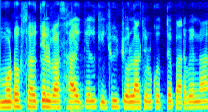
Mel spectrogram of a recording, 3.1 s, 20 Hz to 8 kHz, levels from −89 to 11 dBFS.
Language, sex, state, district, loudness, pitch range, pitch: Bengali, male, West Bengal, Paschim Medinipur, -16 LUFS, 150-165 Hz, 155 Hz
